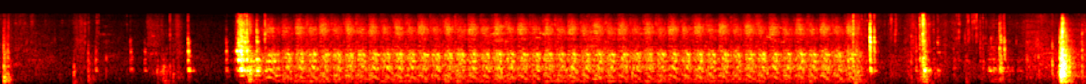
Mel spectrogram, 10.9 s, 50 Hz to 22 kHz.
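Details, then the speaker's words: Toyota 4A-FE car that previously ran fine, battery good, cranking with starting fluid sprayed directly into the intake: steady cranking about six seconds without catching; fuel rail pressure check next. "And that's not worked either. So let's double check if there's actually fuel pressure at the rail."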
